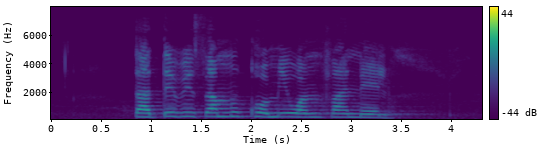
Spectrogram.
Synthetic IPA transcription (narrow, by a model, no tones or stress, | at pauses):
tatiβisamukʰomiwaɱfanɛːlɔ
